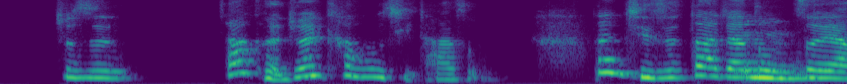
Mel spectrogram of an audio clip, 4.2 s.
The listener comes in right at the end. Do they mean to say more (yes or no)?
no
